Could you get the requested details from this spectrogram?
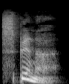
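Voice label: "spinner", British English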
